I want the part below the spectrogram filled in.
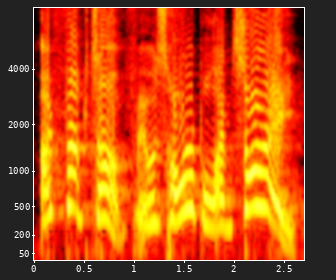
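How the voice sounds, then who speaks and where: A man's voice: sing-song, normal speed, creaky, a bit bright, exaggerated voice. A man voicing an anxious, guilt-ridden young female unicorn pony who cries out in strained, tearful pleas. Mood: sobbing. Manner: high, strained, tearful pleading.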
